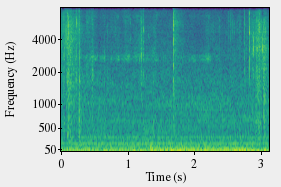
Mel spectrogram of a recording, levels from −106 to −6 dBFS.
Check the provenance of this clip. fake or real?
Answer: fake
